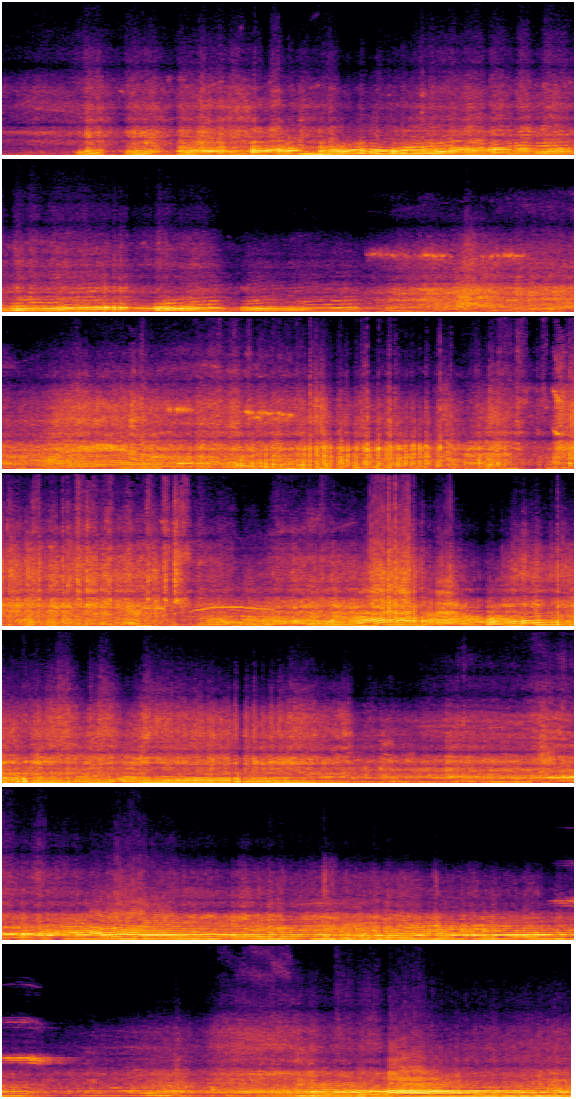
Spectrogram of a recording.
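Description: Rally cars at full speed on a special stage, one after another. The engines rev hard, their pitch jumping up and down quickly at first as the drivers blip and lift for corners. Later the pitch climbs in long sweeps, falling back at each gear change.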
